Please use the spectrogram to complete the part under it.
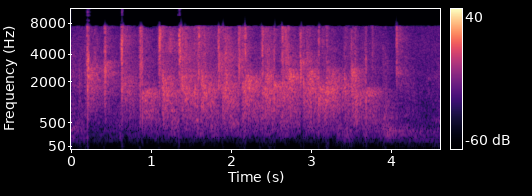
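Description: An audience in a lecture room bursts into steady applause, with close, crisp individual claps over a dense wash of clapping that holds level and then thins slightly at the end.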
